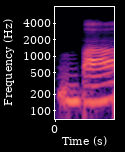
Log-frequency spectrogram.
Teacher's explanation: এটাকে এক আলিফ পরিমাণ টেনে পড়ব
